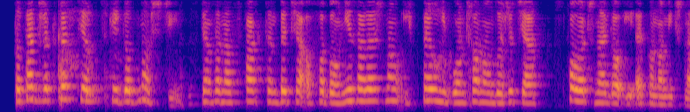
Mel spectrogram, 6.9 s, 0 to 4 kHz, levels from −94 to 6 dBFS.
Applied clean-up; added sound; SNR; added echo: neural mask model DeepFilterNet 3.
